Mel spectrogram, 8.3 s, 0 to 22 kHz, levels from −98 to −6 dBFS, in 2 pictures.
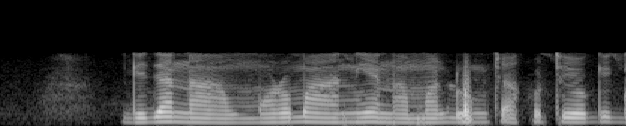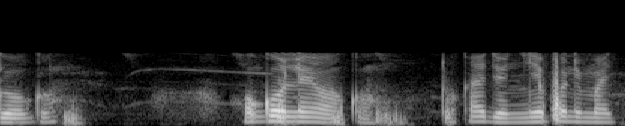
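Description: Nothing stood out on listening to the speech, with only faint room noise from the recording space sitting about 47 dB below it.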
